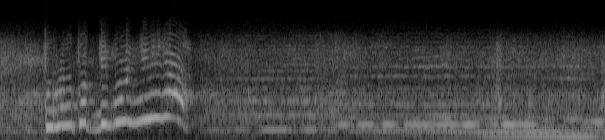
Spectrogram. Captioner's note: boy speaking in Tagalog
